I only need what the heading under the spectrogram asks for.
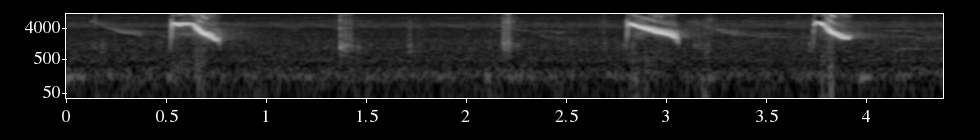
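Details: Laughingthrush (chim mi đất) singing: three loud, sharp whistled notes, each sweeping steeply downward, spaced irregularly across a few seconds, with faint clicks and soft higher notes between them.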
